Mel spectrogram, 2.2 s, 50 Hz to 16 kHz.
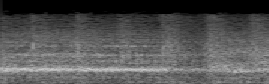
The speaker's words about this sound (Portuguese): Está no ar o som das torcidas. Aqui na Central 3.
